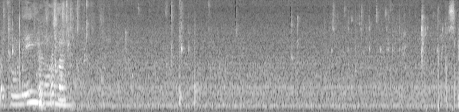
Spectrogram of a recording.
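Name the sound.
bathtub water swirling down the drain like a tornado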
